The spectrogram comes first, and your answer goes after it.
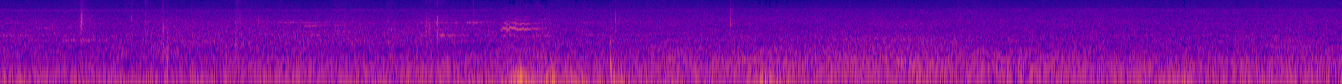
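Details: A family of three cats walks together outdoors and turns wary when approached for play. Soft, faint meows rise briefly above a steady low rumble of wind and distant traffic.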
